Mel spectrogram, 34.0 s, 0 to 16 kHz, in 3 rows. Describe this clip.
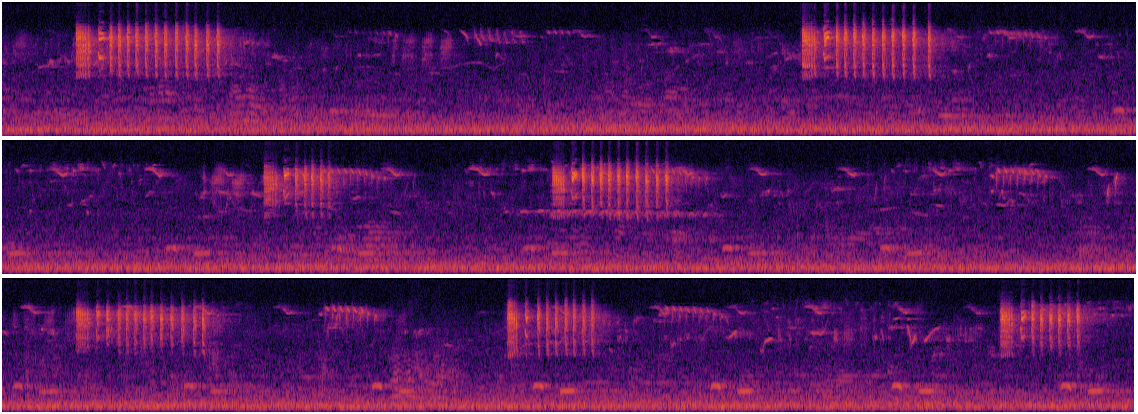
call of warbler, with cuckoo and other birds in BG. Sennheiser ME62 > iRiver H120 / una curruca y otros pajaros al fondo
